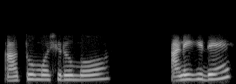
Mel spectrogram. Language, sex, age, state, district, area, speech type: Goan Konkani, female, 30-45, Goa, Canacona, rural, conversation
